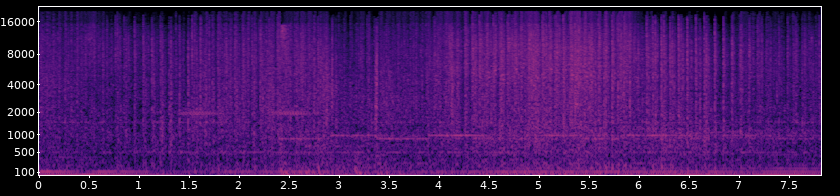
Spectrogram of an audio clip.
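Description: Sustained rapid automatic fire from a chain gun in Halo Wars 2, with a dense crackle of shots and occasional booms in a busy battle mix, fairly faint throughout.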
